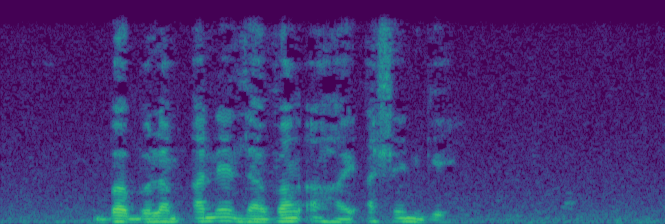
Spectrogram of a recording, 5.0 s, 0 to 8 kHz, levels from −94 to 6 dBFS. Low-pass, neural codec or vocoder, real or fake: 7.2 kHz; none; real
